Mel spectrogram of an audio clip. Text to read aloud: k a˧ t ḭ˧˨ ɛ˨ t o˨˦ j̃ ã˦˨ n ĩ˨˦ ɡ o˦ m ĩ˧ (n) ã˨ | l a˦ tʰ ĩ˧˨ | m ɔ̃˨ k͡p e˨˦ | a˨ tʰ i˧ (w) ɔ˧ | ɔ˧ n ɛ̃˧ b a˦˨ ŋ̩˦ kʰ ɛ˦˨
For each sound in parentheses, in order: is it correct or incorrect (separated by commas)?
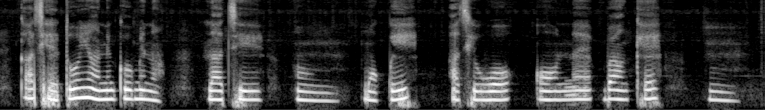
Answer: correct, correct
